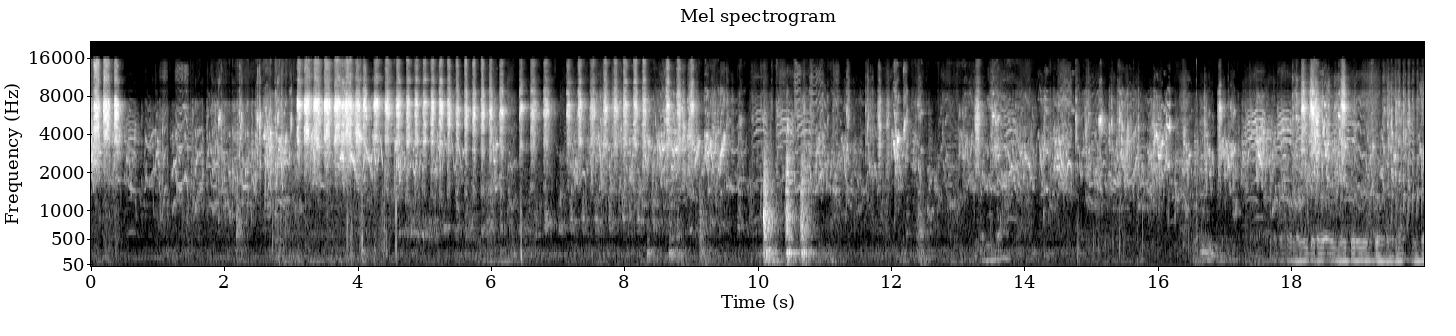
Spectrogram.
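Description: Budgerigars chattering and chirping, with a loud stretch of rapid, rhythmic chirps a few seconds in.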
